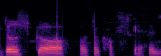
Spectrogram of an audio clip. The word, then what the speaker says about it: Tarkowski: Because another reason I want to see it pushing up is because if Tarky does go, or Tarkowski as it's pronounced, if he does get like a sniff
